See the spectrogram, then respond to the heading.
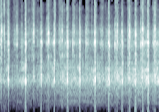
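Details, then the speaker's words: Old hand-crank charger, unused for months: sharp clicks about four a second over whirring gear buzz as flywheel spins; sounds a bit rough from slight rust, but the crank dynamo still turns and works. "it still works it sounds a bit rough there you can hear a little rust build up where it's been sitting for a few months or something but still works"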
